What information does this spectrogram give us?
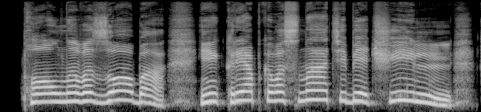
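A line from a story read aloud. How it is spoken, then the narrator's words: Shout. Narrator (Russian): крикнула Багира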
